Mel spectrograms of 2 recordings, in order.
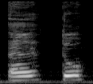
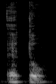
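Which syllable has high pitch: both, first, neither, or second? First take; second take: both; neither. First: The pitch is high on both syllables. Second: The pitch is low on both syllables. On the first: It means he went out. "if you place the intonation on the a and the to" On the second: It means a mother. "If you use no intonation at all"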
